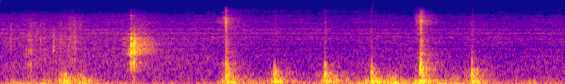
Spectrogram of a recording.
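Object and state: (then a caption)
Van body panel damped by sound-deadening mat. Knocks on a sheet-metal van body panel covered with a bitumen vibration-damping mat give dull, low thuds that die away almost at once. Eight separate knocks are heard, with no bright ring. The damping mat clearly deadens the panel.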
